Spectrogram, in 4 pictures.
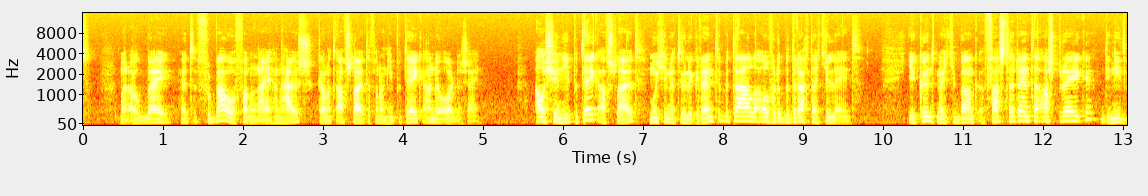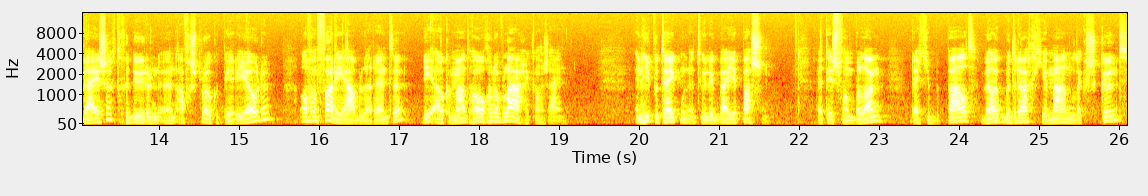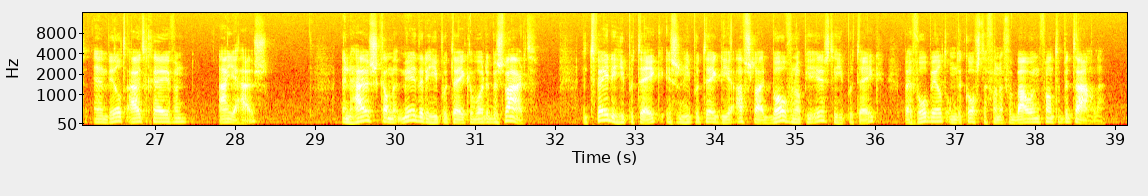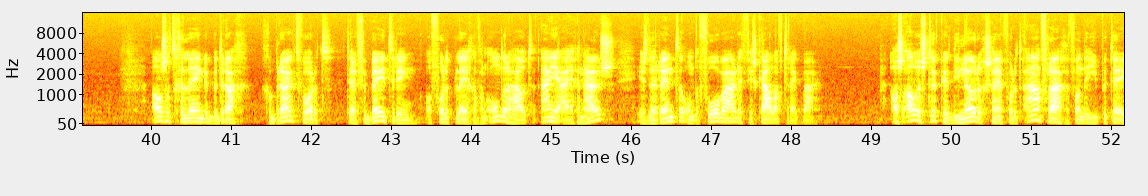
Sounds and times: Speech: 0:00.0 - 0:05.0, 0:05.6 - 0:19.2, 0:19.9 - 0:28.5, 0:29.3 - 0:38.9, 0:40.0 - 0:48.4, 0:49.1 - 0:52.1.

